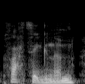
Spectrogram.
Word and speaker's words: Platignum: uk um platinum was i'm going to carry on pronouncing it with the g in the middle platinum um is a was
